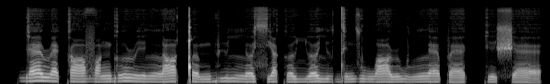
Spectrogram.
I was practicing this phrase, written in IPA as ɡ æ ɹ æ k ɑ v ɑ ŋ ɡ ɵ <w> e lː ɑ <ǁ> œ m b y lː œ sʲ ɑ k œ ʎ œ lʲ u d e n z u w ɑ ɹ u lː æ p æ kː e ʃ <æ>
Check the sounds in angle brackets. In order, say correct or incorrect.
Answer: incorrect, incorrect, correct

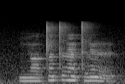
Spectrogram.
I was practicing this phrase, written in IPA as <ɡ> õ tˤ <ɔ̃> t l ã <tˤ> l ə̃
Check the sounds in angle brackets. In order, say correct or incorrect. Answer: incorrect, incorrect, incorrect

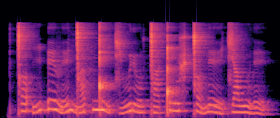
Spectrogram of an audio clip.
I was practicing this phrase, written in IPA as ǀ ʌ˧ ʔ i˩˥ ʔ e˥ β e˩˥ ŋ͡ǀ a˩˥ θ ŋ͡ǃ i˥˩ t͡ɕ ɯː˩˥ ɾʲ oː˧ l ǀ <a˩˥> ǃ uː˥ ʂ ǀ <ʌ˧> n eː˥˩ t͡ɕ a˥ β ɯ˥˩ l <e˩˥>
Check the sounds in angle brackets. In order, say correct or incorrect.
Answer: incorrect, incorrect, incorrect

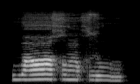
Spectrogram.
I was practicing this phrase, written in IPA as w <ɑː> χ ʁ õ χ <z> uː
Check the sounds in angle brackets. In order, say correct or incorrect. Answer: correct, correct

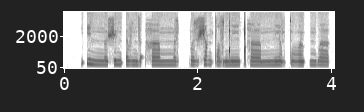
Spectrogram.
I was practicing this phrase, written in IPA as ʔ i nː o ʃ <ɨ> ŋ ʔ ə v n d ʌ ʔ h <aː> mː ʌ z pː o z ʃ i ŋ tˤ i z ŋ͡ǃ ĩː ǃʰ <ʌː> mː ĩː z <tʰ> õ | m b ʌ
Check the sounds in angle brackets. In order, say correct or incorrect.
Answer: correct, incorrect, correct, incorrect

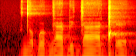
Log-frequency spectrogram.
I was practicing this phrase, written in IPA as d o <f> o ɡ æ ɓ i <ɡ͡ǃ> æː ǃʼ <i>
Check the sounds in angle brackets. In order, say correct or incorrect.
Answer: incorrect, incorrect, incorrect

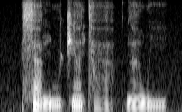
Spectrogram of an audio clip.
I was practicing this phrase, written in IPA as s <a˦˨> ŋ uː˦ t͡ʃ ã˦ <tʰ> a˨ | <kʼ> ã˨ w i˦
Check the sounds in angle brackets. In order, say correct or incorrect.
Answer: correct, correct, incorrect

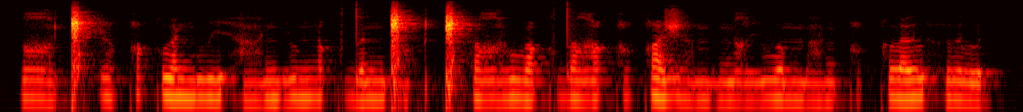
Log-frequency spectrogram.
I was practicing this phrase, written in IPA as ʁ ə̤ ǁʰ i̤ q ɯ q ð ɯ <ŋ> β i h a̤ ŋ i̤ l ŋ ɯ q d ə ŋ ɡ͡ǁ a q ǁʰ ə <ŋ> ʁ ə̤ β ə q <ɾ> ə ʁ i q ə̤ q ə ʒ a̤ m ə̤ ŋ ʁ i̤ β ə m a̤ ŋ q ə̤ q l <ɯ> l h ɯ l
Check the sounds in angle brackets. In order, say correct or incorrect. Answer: correct, incorrect, incorrect, correct

